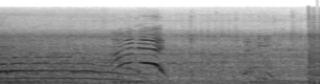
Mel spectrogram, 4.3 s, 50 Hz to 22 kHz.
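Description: Onlookers shouting in long drawn-out calls, a held cry and then a rising-and-falling yell about two seconds in, over the steady rumble of a Massey Ferguson 385 tractor's diesel engine hauling an overloaded sugarcane trolley. The shouting stops after the yell and the engine carries on more quietly.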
